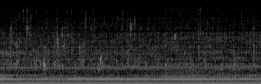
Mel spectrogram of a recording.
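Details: Breville BES840XL espresso machine after a completed full service/tune-up, final test shot: steady low pump hum with liquid trickling, no rattle or harsh buzz; pump operating normally.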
